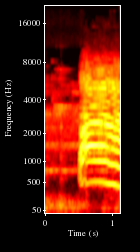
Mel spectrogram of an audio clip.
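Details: A single loud, drawn-out bleat bursts in halfway through from a castrated goat with a urinary blockage, preceded by a faint steady tone and low rumble.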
